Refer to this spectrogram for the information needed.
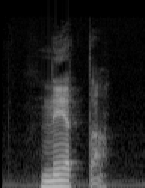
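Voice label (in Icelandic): "hneta", Icelandic; matarhefti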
